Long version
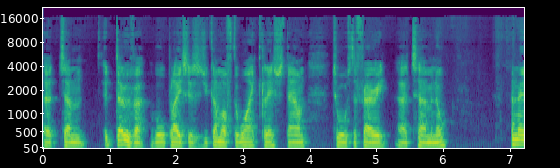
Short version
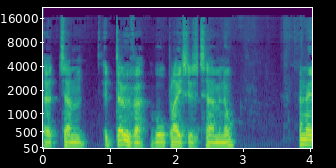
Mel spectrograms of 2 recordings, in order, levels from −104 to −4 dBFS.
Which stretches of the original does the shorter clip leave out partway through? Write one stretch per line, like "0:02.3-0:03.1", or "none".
0:02.3-0:05.5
